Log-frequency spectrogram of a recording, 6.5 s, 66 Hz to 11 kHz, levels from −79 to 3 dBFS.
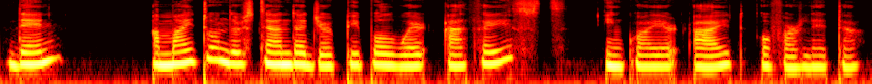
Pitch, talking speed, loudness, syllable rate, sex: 220 Hz, 130 wpm, -15 LUFS, 4.4 syllables/s, female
